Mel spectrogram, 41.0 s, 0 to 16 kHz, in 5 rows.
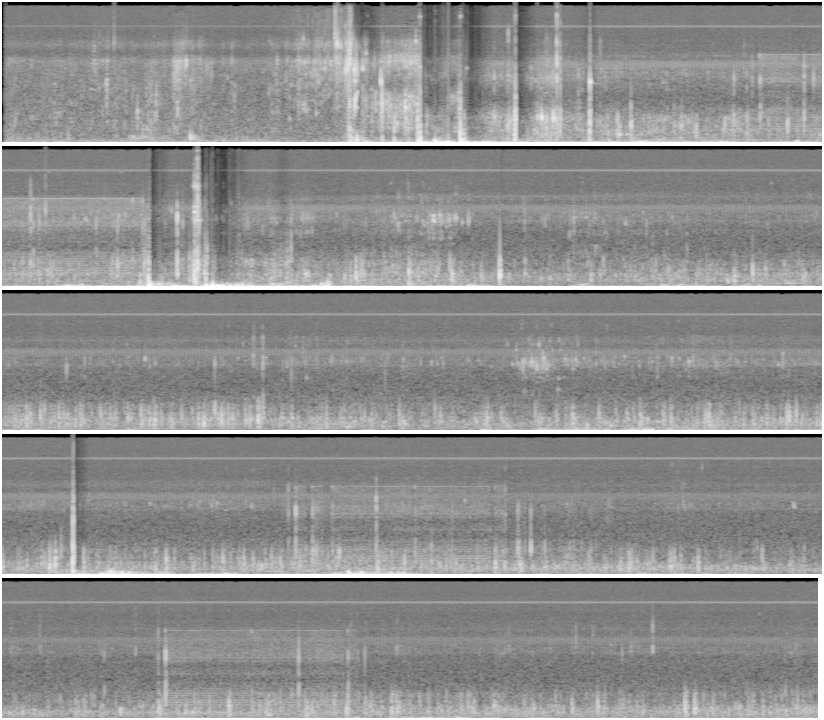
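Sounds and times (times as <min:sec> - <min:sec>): muffled underwater rumble: 0:03.5 - 0:40.9.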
